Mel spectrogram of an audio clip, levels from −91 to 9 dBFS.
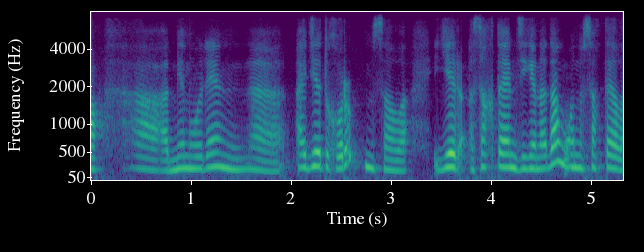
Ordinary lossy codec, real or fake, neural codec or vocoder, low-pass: Opus, 32 kbps; fake; codec, 16 kHz, about 1 kbps, DyCAST, with the encoder's durations; 7.2 kHz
